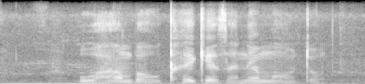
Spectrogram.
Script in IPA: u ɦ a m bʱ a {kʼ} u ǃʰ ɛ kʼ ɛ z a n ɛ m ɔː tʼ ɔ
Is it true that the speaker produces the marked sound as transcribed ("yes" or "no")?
no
